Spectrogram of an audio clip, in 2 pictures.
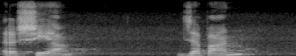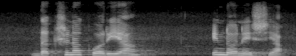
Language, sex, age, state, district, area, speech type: Sanskrit, female, 18-30, Karnataka, Koppal, rural, spontaneous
